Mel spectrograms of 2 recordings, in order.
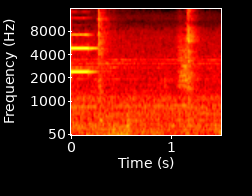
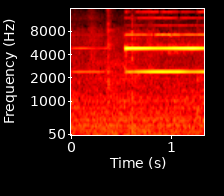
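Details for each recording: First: Smarten Saver 2000 inverter after repair, board refitted and connected to 24 V: one short high electronic beep, then near silence; output comes up correctly. Normal startup. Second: Smarten Saver 2000 inverter giving a beep and dropping output when mains 220 V is applied: steady high-pitched continuous beep starting abruptly; relay coil stays at about 9 V because the relay driver transistor is shorted or its base gets supply.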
